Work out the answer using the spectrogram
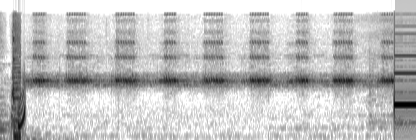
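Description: Cricket chirping sound effect, a high chirp repeating about twice a second. Near the end it gives way to a loud, steady test-tone beep, the tone that goes with TV colour bars.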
